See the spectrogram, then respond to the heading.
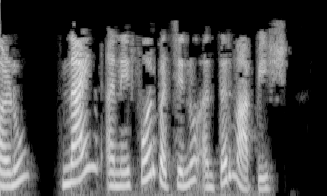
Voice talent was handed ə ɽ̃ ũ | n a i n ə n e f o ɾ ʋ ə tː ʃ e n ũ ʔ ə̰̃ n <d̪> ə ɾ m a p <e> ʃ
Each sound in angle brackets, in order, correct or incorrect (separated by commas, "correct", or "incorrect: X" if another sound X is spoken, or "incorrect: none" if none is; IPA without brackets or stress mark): incorrect: t̪, incorrect: i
